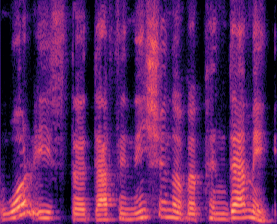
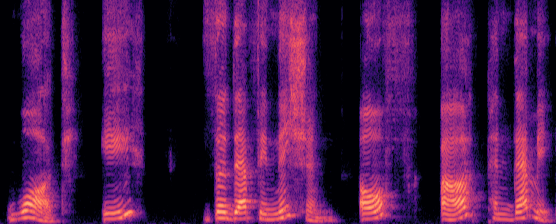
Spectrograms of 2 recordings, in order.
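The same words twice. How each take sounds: First: The sentence is read in one smooth run. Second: The sentence is broken into chunks with pauses. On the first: "이렇게 읽어 보고" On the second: "이런 식으로 까 잘라서 읽으셔도 돼요"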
